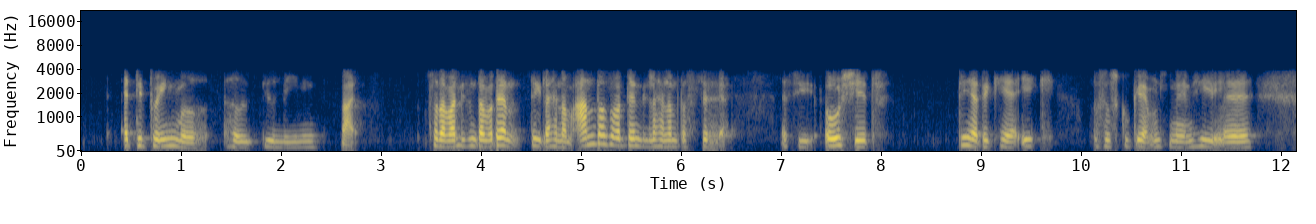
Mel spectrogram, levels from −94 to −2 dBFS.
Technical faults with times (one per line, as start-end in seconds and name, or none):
0.00-12.15 G.729 codec
1.12-1.28 VoIP packet loss concealed by the speech codec
6.26-6.43 VoIP packet loss concealed by the speech codec
10.11-10.17 VoIP packet loss concealed by the speech codec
